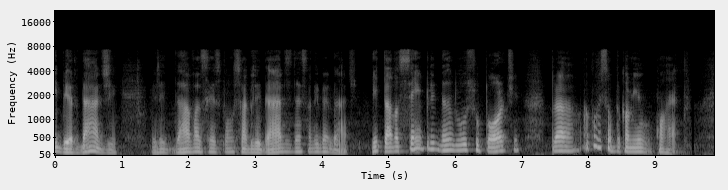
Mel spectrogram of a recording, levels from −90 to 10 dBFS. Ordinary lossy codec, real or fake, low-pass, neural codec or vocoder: none; fake; 7.2 kHz; codec, 44.1 kHz, 2.6 kbps, SNAC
